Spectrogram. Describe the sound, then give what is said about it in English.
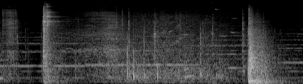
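A French window being opened: a sharp thunk, then a few small clicks and rattles, then a second, louder thump near the end. “She rushes to the French windows and opens one.”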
